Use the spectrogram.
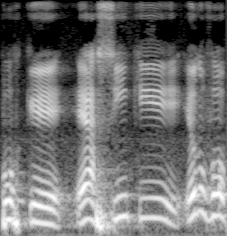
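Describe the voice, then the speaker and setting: A man talks with ordinary pitch variation. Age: 60s. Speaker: union trainer / social security speaker. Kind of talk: lecture. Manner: halting.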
